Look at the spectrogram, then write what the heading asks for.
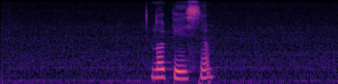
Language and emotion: Russian, neutral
